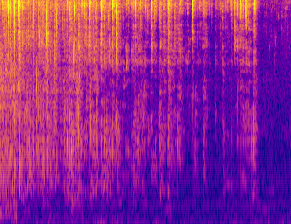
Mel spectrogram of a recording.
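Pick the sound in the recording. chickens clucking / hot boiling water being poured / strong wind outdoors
hot boiling water being poured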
